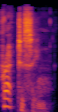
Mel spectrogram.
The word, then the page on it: practising: British English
